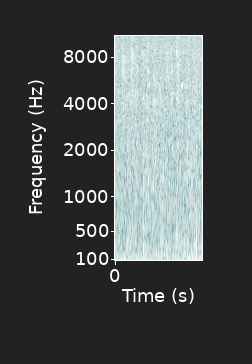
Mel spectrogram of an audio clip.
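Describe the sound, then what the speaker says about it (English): Hoofbeats of harness racing horses passing on a soft, wet track, a steady run of muffled clip-clop thuds over constant low rumble and background noise. "Right now, the horses going by, you can hear their hoofbeats"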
